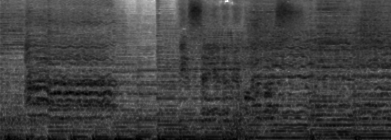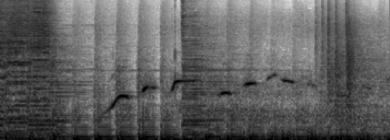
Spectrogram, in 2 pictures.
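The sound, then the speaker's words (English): Someone whistles tunelessly, a handful of short rising and wavering notes in the second half, over a thick, steady layer of droning tones that fills the whole clip. “This is me tunelessly whistling.”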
